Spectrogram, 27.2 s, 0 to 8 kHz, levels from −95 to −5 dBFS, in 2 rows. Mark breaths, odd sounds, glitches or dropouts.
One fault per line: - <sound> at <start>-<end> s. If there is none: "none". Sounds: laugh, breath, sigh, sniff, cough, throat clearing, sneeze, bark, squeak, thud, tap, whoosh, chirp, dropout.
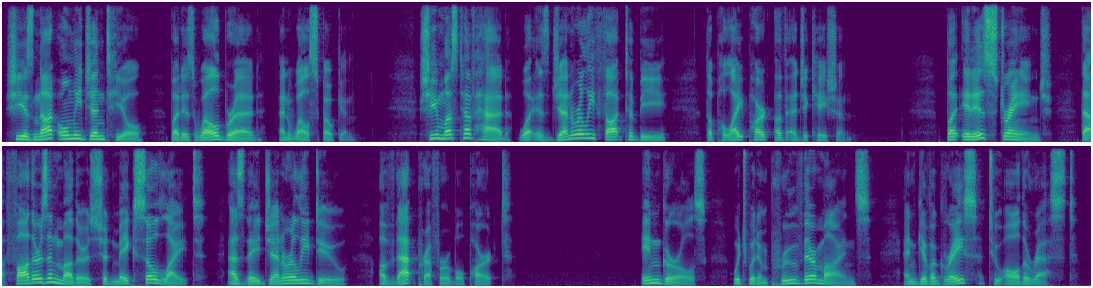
none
